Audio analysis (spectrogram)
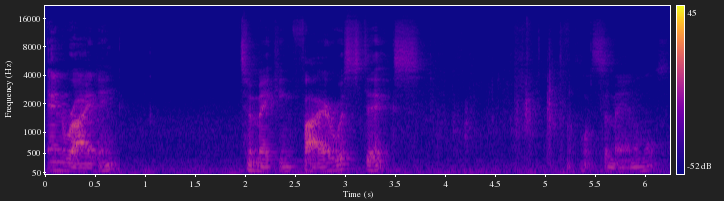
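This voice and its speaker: A man reading a children's picture book aloud in an unhurried way, pausing for casual comments and questions. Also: deep voice, bright, forceful tone. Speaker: storybook reader. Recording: roomy echo with faint background noise.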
